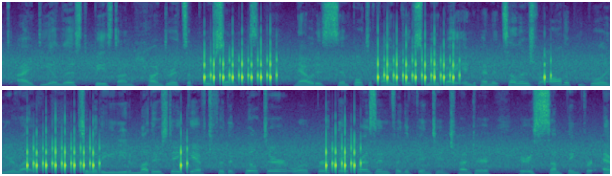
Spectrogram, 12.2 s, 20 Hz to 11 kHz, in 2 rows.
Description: Pulse dialling, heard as clicks on a phone line, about 11 pulses a second, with phone line noise and speech in English. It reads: 8 9 1 8 1 4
